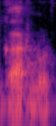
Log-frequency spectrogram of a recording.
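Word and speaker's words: Carnot: हम लोग बोलते हैं कार्नो इंजन एक्चुअली यह कार नोट लिखते हैं लेकिन पढ़ते हैं कार्नो य टी साइलेंट होता है कार्नो इंजन यह सबसे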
